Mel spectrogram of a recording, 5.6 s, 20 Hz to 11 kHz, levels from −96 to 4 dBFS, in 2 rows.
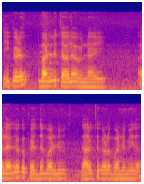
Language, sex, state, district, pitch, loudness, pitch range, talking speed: Telugu, male, Andhra Pradesh, Srikakulam, 120 Hz, -19 LUFS, 115-130 Hz, 130 wpm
